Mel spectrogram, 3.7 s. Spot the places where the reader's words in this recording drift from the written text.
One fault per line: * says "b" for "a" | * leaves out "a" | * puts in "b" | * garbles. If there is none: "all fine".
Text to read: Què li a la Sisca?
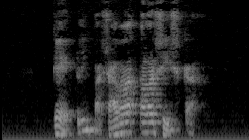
* puts in "passava"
